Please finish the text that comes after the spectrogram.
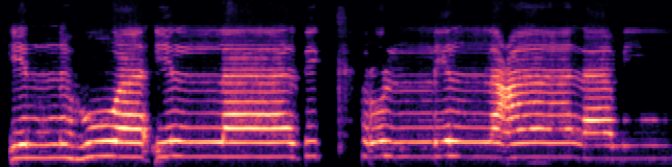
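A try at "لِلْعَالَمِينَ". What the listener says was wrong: Bagus, tapi A-nya ada suara hidungnya di mat. A. Enggak, bukan A. Ala.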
